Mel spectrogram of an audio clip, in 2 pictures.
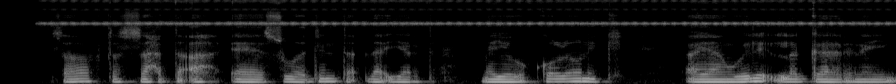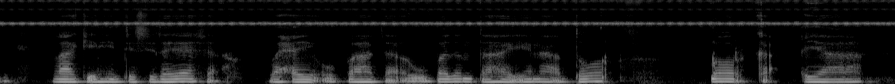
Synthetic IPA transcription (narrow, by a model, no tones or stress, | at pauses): sɐβɐbt̪ʰɐsɑħt̪ʰɐ̰ʔɐhɛːsuħd̪ɪnt̪ʰɐ̰d̪ɐ̰jɐrt̪ʰɐ̥mɐjɔwkʰɔlɔnɪk | ʔɐjaːnwɛlɪ̰lɐɡaːɾɐnɛjn | laːkʰɪ̰nhɪd̪ɛsɪðɐjaːʃɐ̰ | wɑħɑjʊ̰b̰ʊ̰bɐðɐnt̪ʰɐɦɛjɪ̰na̰ːd̪ɔːr | ɖɔːrkʰɐ̰ | ʕɪjaːɾan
